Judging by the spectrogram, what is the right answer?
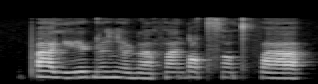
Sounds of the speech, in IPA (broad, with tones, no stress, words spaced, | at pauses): pʼa˦˨lʲeː˦ɖə̃˦ʎə̃ː˨ ɳã˨fã˦ ɗo˦tˤsˤə̃ː˦tˤ fa˨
